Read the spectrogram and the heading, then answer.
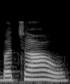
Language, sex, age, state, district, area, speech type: Hindi, female, 30-45, Madhya Pradesh, Ujjain, urban, read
